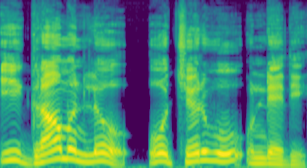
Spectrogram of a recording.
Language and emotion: Telugu, neutral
